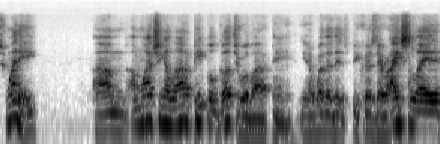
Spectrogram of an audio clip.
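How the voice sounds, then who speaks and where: A man talks with a New York accent. His intonation is lively. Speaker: marketing entrepreneur. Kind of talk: casual chat. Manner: halting.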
